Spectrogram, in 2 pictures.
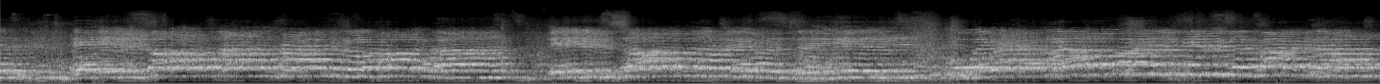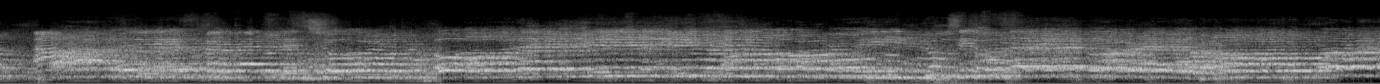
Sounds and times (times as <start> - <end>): Choir: 0.0 - 27.6.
